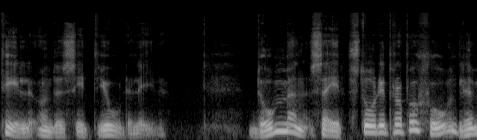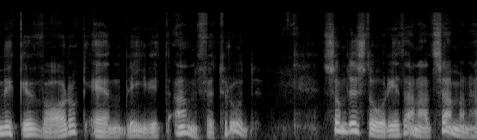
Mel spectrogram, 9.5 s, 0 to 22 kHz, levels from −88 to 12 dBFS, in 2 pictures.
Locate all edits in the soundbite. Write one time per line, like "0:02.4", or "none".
0:03.4
0:04.6
0:06.0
